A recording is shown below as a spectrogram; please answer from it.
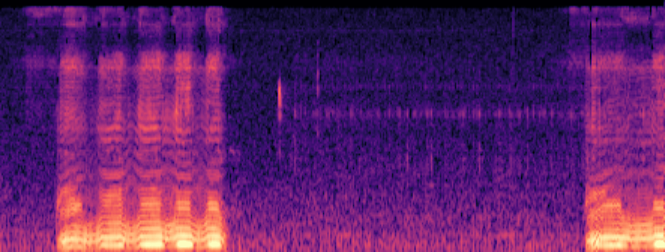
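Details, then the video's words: Snoring French Bulldog called Amora: a fluttering, pulsing snore of about one and a half seconds, a long quiet pause with a faint tick, then another rasping snore beginning. "Bulldog Francês Amora roncando!"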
